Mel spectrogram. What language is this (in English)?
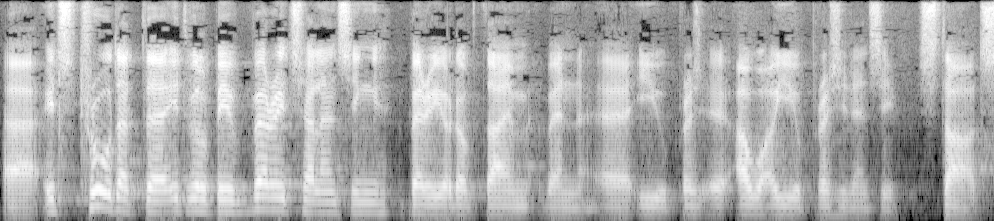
English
